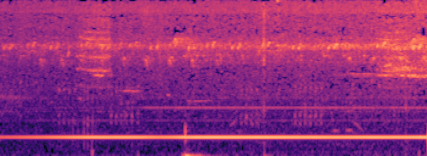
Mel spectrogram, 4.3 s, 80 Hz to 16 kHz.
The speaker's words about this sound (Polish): słuchajcie, usłyszycie sami, po prostu usłyszcie sami. To jest 440 Hz.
